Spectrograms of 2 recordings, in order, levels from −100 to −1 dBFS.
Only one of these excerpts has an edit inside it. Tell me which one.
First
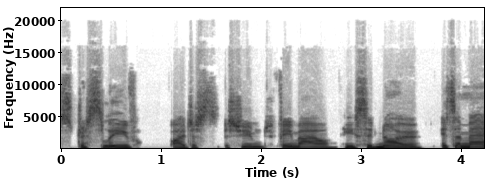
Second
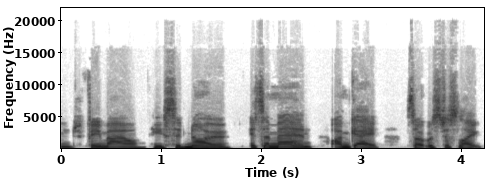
first; 1 cut; at 1.0 s

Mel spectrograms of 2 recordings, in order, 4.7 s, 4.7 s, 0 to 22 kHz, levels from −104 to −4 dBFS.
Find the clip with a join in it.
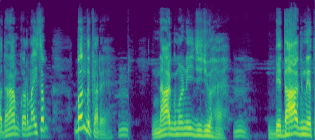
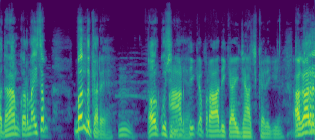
first; 1 cut; at 2.0 s

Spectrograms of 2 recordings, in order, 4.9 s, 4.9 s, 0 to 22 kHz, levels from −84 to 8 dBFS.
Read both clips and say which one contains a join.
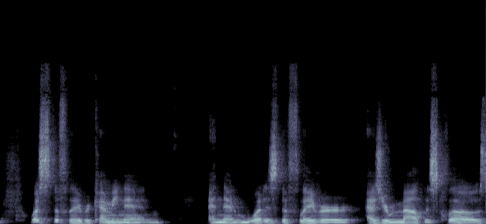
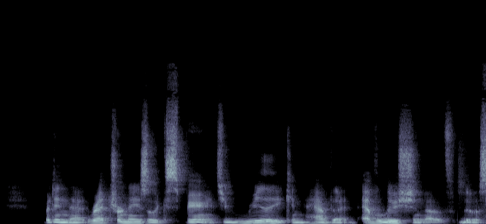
second; 1 cut; at 3.5 s

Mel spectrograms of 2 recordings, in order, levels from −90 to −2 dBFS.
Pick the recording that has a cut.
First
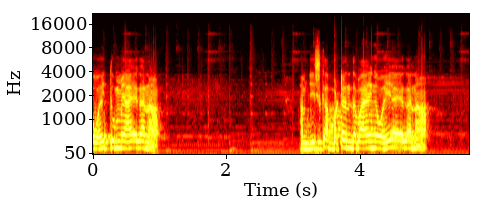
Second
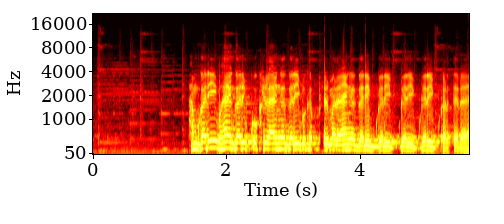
first; 2 cuts; at 1.2 s, 2.6 s

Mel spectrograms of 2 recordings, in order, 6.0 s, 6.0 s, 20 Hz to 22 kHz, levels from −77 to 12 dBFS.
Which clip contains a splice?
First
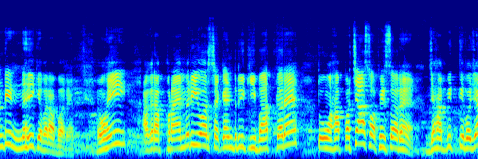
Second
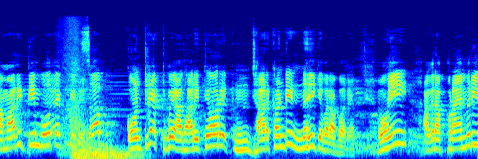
second; 1 cut; at 0.9 s

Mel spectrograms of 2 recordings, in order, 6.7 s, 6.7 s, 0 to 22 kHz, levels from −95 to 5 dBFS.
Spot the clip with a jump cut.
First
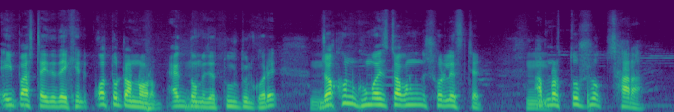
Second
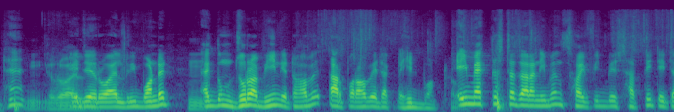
second; 1 cut; at 4.4 s

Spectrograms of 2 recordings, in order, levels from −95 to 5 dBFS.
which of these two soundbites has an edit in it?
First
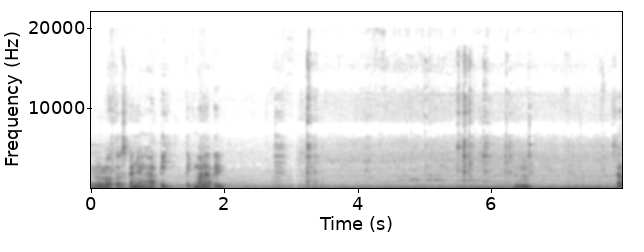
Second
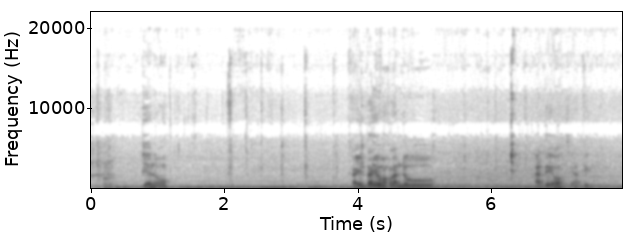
first; 1 cut; at 3.0 s

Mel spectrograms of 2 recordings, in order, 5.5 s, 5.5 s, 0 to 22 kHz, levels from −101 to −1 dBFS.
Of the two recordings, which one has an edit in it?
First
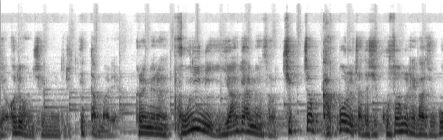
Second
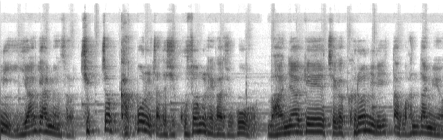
first; 1 cut; at 1.5 s

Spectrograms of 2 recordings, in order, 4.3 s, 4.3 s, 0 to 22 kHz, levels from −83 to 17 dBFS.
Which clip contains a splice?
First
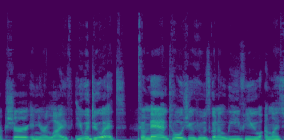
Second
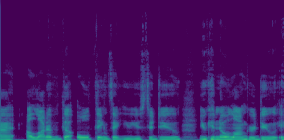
first; 1 cut; at 2.1 s

